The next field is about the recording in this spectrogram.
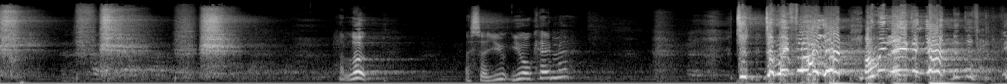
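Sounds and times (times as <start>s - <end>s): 
person imitating heavy panicked breathing of a scared plane passenger: 0.0s - 3.3s, 6.3s - 7.4s
speech: 3.5s - 3.9s, 4.7s - 5.8s, 7.4s - 10.0s.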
